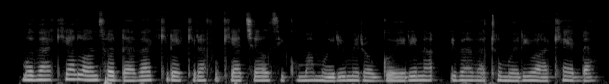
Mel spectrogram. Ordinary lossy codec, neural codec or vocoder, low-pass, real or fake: none; none; 14.4 kHz; real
